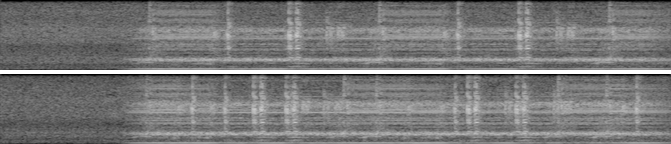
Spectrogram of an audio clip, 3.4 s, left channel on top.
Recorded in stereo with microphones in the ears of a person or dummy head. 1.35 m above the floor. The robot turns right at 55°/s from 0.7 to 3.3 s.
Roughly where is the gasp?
I don't hear a gasp.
